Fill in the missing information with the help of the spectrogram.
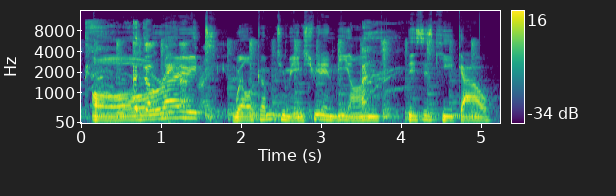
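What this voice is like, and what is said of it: Weird robot-like voice. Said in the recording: “Why are you using that weird voice? ... I was just having a moment of like, I'm a robot.”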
